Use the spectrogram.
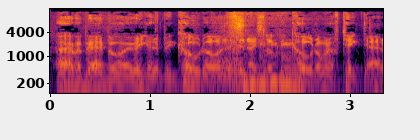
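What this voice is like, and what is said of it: Gruff Marv impression. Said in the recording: “really good Marvin impression”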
